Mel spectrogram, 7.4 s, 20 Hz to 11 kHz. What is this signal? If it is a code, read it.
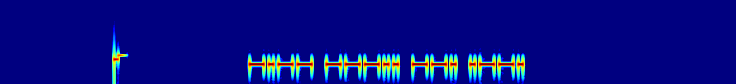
Morse code, heard as a keyed tone, about 25 wpm, 690 Hz. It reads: Y8GP
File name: practice / 25wpm / Four Letter-Number Combinations - 25wpm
